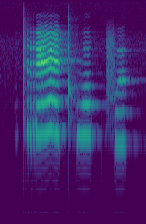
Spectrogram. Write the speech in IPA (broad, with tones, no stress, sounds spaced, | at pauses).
t r ɛː˥˩ kʰ w o˥˩ k̚ f ɯ˦˥ k̚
